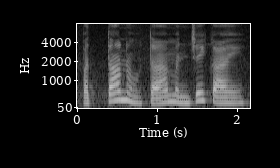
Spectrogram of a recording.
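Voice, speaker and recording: A woman teaching a primary school class with a Marathi accent. She explains slowly, asks the pupils questions and answers them herself, and recites a poem in a sing-song voice. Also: medium pitch, darkish tone.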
